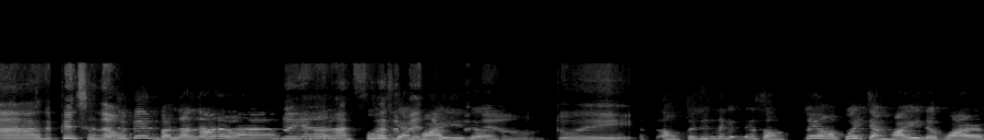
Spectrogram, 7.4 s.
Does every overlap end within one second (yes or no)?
no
